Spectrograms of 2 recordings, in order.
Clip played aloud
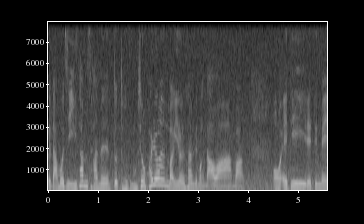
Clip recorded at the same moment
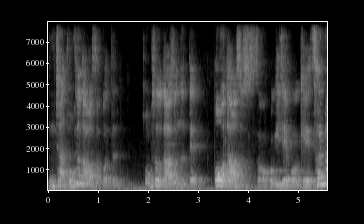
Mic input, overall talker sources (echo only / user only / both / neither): user only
